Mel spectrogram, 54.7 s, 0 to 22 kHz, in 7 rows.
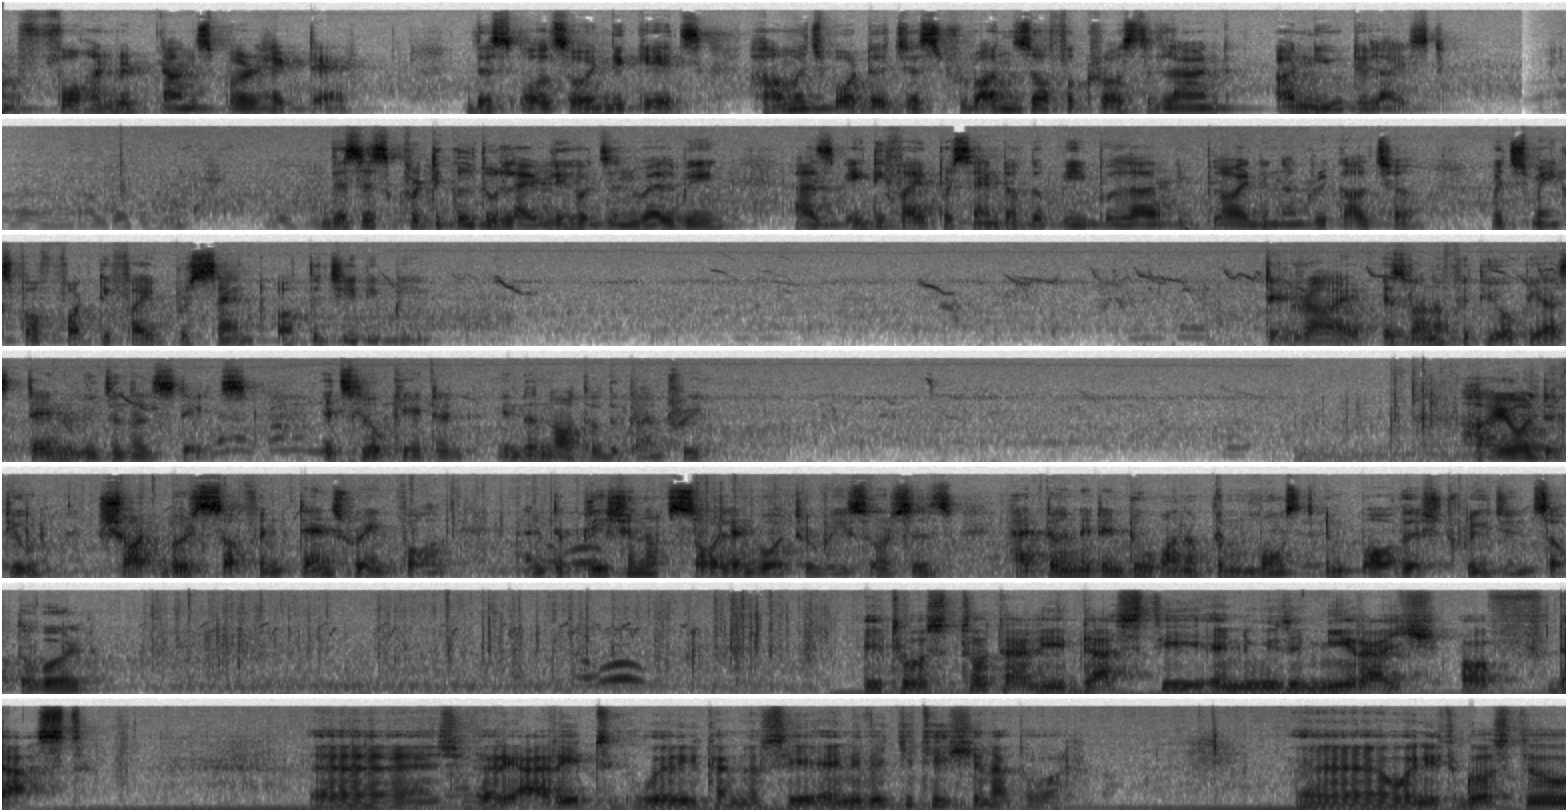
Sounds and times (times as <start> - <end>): Speech: 0.0 - 17.8, 21.3 - 27.0, 30.8 - 39.6, 43.4 - 47.4, 48.5 - 52.4, 53.4 - 54.7
Outside, rural or natural: 0.0 - 54.7.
